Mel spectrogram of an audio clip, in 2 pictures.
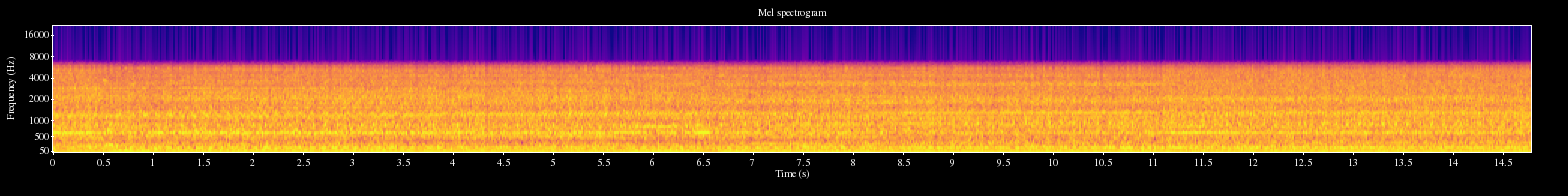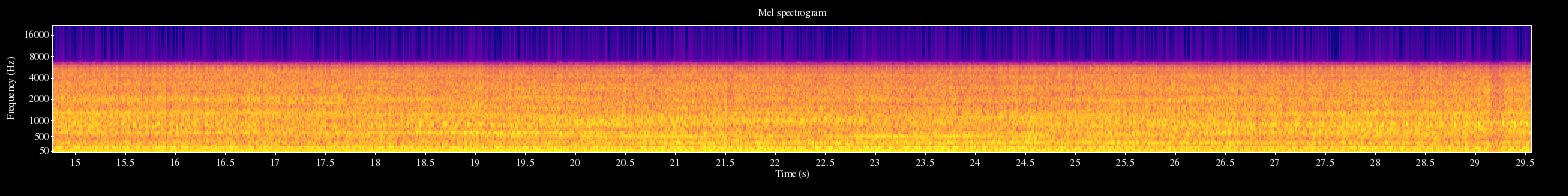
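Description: International 4300 rollback's diesel engine running steadily at idle while it powers the hydraulic bed, which tilts up and slides back. A constant hum with a few faint steady tones above it.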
